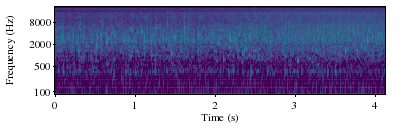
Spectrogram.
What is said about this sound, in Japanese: さっき部屋から滝が見えたんだし、ここからも見えるかも。あ、すごい。あ、ちょっと音がするかも。ほら、こっち来て。ザーって水の音しない？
